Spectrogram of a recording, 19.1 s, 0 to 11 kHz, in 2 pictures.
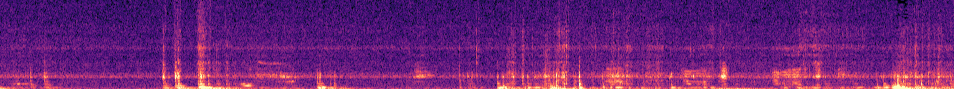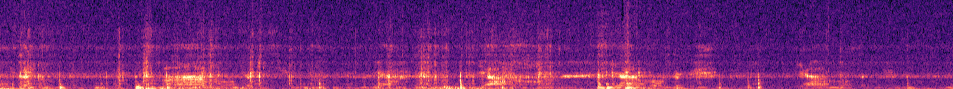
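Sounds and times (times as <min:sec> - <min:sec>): thumps against boat hull and deck: 0:05.0 - 0:07.4, 0:08.1 - 0:12.8.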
